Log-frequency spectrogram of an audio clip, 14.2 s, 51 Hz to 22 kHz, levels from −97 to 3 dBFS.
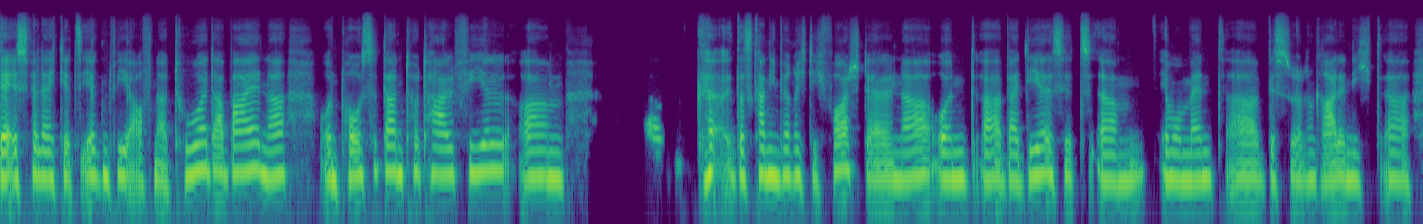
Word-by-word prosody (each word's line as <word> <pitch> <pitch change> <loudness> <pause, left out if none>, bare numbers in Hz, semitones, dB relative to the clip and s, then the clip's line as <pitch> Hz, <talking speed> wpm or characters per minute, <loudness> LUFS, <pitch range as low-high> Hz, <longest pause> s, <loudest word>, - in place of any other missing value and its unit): der 185 0 +8
ist 180 - +2
vielleicht 185 -3 +1
jetzt - - -2
irgendwie 190 0 0
auf 160 -1 -4
'ner - - -2
Tour 215 +4 +2
dabei, 210 +3 +2
ne, 195 0 +3 0.3
und 180 -2 0
postet 95 - 0
dann 210 -2 +4
total 200 -1 -1
viel. 220 +3 0
Ähm, 190 0 +1
ähm, 180 -1 +2 1.3
k 210 +4 +2
das 185 -1 0
kann 200 -1 +3
ich 190 -2 +6
mir 195 -1 +1
richtig 190 -2 -4
vorstellen, 90 -6 0
ne? 95 +3 +1
Und, 180 +4 0
äh, 175 -1 +1
bei 170 0 -1
dir 190 +5 +1
ist 190 - -1
jetzt, 95 -1 -3
ähm 170 +3 -1 0.2
im 180 -1 +2
Moment, 175 0 0
äh, 90 0 -1
bist 85 - -4
du 90 - -4
dann 85 0 -2
grade 85 +2 +1
nicht, 170 -4 -3
äh, 180 -3 -2
180 Hz, 175 wpm, -24 LUFS, 165-195 Hz, 1.3 s, der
